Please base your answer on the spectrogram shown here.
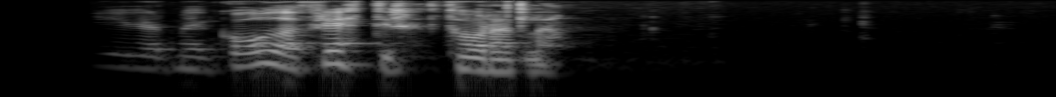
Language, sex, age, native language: Icelandic, female, 30-39, Icelandic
